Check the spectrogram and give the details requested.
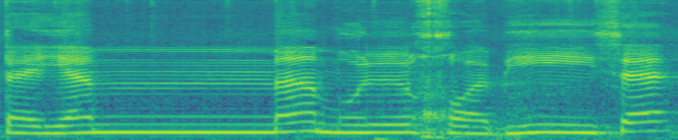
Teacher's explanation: خبیث خا کو پر پڑھیں گے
